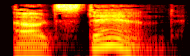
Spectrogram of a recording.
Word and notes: outstand: British English

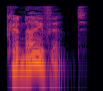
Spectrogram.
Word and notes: connivent: British English

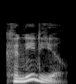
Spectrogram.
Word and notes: conidial: British English

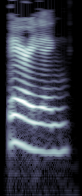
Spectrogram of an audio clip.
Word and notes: varying: British English

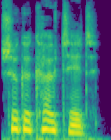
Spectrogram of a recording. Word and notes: sugar-coated: British English

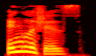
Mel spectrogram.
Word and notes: englishes: British English

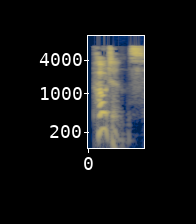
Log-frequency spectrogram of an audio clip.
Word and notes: potence: British English

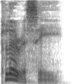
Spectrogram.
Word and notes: pleurisy: British English

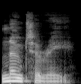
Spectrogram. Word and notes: notary: British English

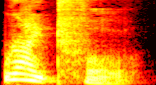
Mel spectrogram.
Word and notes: rightful: British English

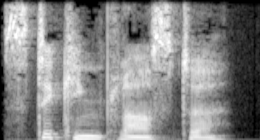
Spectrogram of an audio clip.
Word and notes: sticking plaster: British English

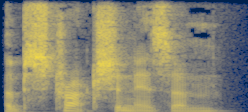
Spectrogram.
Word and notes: obstructionism: British English

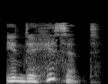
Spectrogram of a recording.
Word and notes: indehiscent: British English

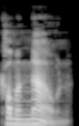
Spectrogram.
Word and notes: common noun: British English

